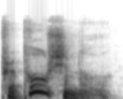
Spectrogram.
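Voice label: "proportional", British English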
